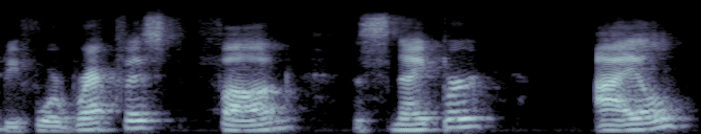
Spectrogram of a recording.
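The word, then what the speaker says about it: Ile: breakfast fog the sniper isle which is uh the new england pronunciation of oil um the long voyage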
